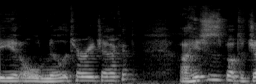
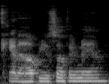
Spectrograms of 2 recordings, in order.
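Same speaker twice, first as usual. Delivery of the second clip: flat, even, level, unthreatening polite voice. Game master voicing a character who turns to a player: even, flat voice. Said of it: "in sort of an even, flat voice".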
